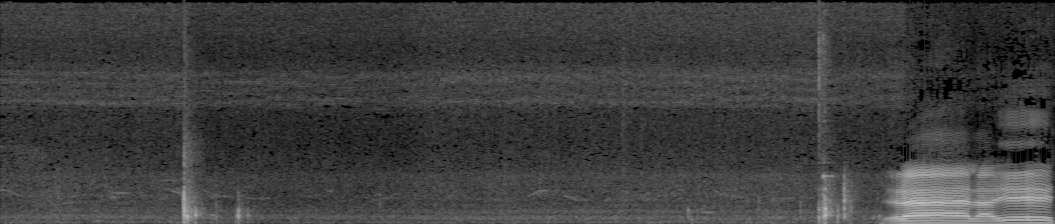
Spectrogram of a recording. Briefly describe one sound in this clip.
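Shallow water trickles steadily over stones.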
